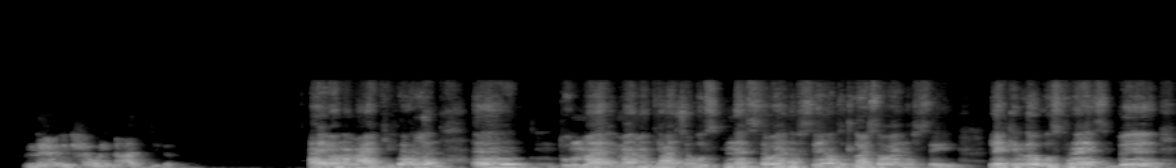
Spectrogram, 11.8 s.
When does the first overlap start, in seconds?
none

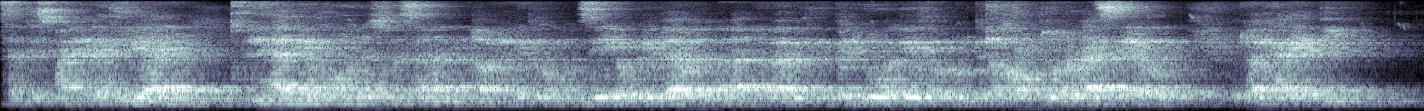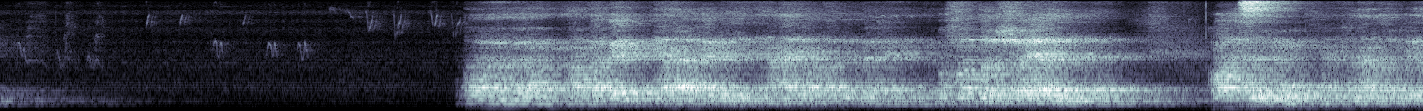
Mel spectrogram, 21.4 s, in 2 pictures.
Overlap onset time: none

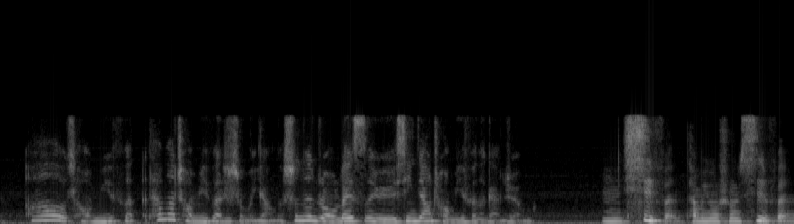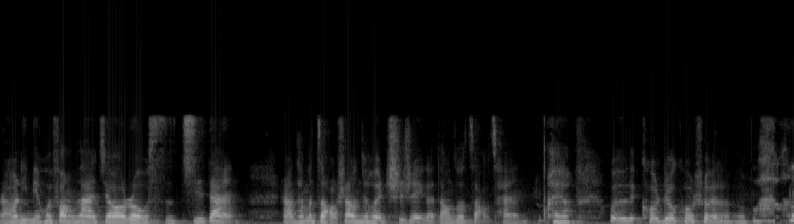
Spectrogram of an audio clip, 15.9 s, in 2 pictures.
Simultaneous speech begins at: none

